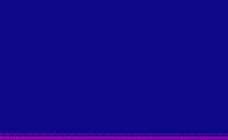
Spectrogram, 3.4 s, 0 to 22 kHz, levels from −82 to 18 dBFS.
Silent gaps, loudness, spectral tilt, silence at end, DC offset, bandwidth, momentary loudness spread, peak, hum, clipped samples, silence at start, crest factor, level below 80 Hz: none; -56 LUFS; -8.5 dB/octave; 0 s; under 0.1%; 10 kHz; 2 LU; -42 dBFS; none; under 0.1%; 0 s; 12 dB; -72 dBFS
